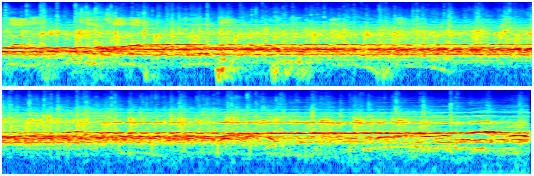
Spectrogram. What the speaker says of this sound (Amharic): ለእግዚአብሔር ስም ከፍ ያለ ጭብጨባ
